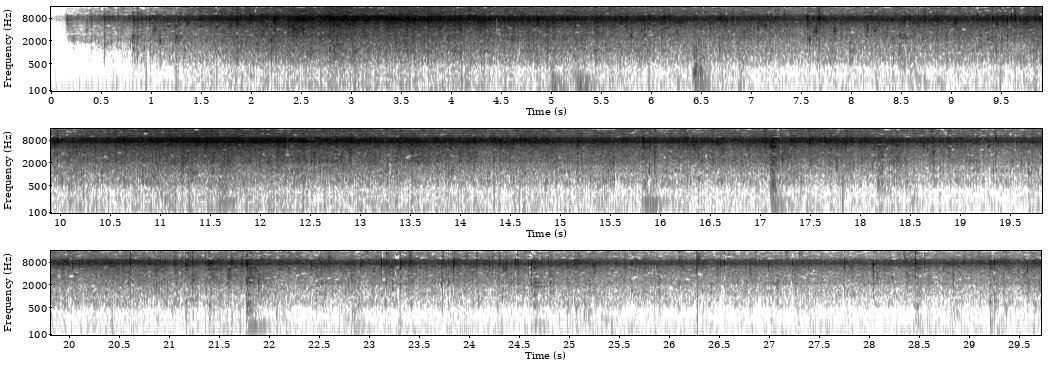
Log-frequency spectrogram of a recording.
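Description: Small dried fish sizzling in hot oil in an aluminium kadai, with scattered pops. The sizzle starts suddenly as the fish are tipped in, then slowly dies down.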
